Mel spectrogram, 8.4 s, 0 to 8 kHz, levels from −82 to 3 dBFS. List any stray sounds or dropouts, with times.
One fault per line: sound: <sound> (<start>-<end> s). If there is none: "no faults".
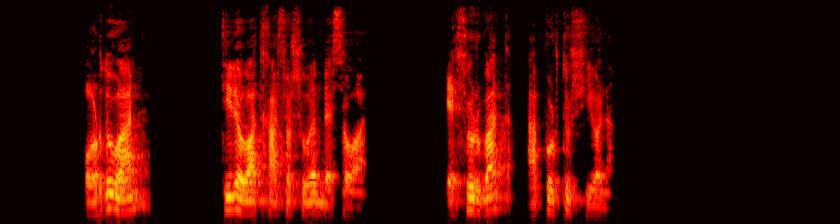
no faults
